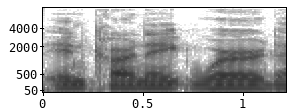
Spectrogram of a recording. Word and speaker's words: Incarnate Word: And how about Cole Wick out of Incarnate Word, is that how you say it? Incarnate Word out of Texas.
